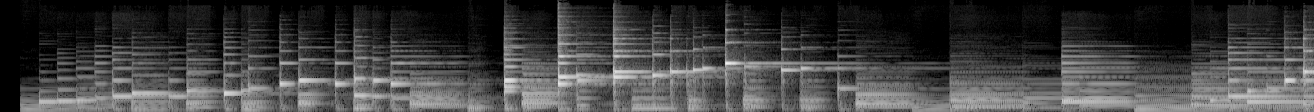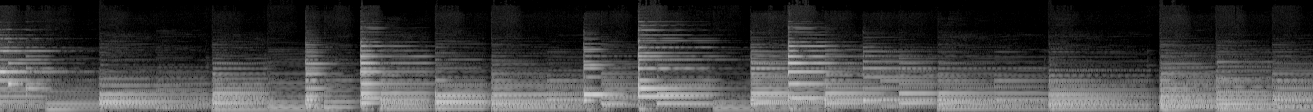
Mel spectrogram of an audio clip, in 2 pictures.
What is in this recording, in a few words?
Eb piano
